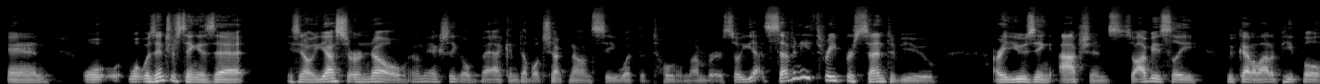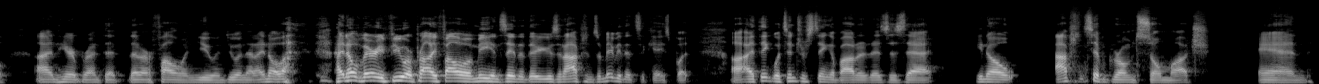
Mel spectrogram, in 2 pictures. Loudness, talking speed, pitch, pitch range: -23 LUFS, 220 wpm, 115 Hz, 105-130 Hz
